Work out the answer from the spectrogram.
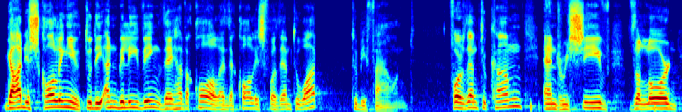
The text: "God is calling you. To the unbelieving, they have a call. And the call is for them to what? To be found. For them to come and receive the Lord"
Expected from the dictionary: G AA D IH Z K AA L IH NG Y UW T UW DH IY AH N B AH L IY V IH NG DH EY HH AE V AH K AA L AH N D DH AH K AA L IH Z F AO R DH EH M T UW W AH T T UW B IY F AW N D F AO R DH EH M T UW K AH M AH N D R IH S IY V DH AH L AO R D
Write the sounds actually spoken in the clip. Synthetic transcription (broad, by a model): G AA D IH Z K AA L IH NG Y UW T UW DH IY AH N B AH L IY V IH NG DH EY HH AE V AH K AA L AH N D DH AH K AA L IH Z F AO R DH EH M T UW W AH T T UW B IY F AW N D F AO R DH EH M T UW K AH M AH N D R IH S IY V DH AH L AO R D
